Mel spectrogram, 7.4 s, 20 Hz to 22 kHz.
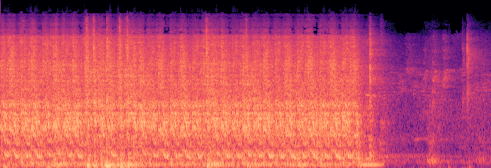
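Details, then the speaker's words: Green Porsche 914 with a newly installed 2-liter motor, first start attempts: steady starter cranking with no catch, won't fire on the first go. Distributor still to be adjusted; cause unconfirmed. "not having it not not on the first go like we were hoping huh"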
